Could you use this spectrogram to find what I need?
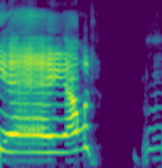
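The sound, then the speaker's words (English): A person imitates a cat with a long, drawn-out meow, bright and harmonic, then after a brief pause starts a second, shorter meow-like call. “Are you a cat now?”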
